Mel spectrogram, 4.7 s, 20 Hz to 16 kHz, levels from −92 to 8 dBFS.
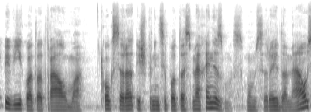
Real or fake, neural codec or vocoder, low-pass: real; none; 14.4 kHz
